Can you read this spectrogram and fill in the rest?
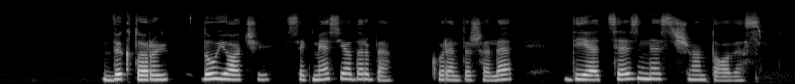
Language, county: Lithuanian, Vilnius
